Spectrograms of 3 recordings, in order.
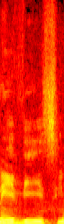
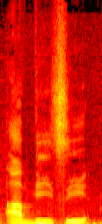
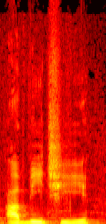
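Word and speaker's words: Avicii: Allora, DJ, ascolta, non Evisi, ma bensì Avisi. – Oh, lo volete capire? – Lo volete capire? – Ma sai, dipende un po' dalle pronunce e dal luogo dove si pronunciano, perché per esempio a Tomorrowland lo hanno pronunciato Avici, quindi è molto diverso. – Capito? – Vabbè, comunque si dice Avisi, punto.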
